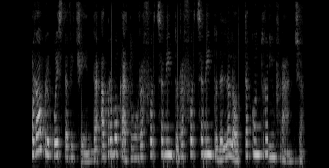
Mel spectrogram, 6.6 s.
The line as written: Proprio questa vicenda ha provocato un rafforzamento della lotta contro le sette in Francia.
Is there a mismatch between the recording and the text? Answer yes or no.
yes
